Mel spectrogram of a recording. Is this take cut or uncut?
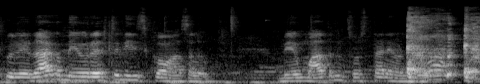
uncut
